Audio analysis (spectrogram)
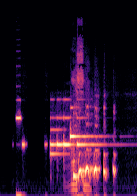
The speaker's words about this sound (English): I was trying to make sure that wasn't me. Oh, somebody's trying to get your attention. That's not my phone. That wasn't my phone. It's on mute. It wasn't my phone. Oh, wait, it was my phone because it's connected to the Rodecaster.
